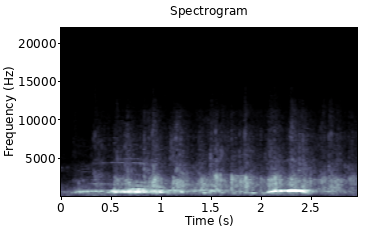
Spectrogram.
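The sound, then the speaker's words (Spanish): A crowd of women applauds for the Lord, clapping steadily for about three seconds, a dense patter of clapping with a couple of rising vocal whoops or cheers swelling over it. “A ver, mujeres, denle un aplauso al Señor.”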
